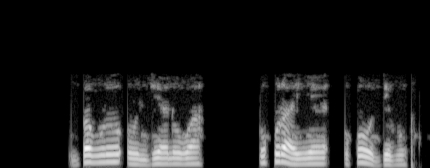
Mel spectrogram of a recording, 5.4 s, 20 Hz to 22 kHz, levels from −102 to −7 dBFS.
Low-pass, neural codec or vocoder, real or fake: 3.6 kHz; none; real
